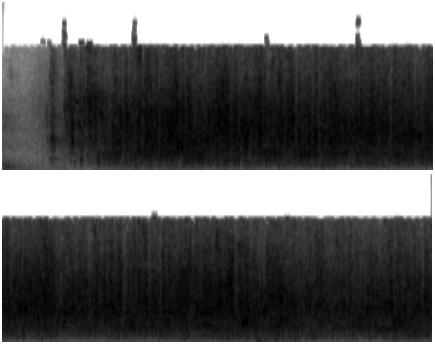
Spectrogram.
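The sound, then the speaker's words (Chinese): An audience claps together in a dense, steady burst that starts almost at once and holds at an even, fairly loud level for several seconds, with no voices standing out. “听一半的，拍拍手。”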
